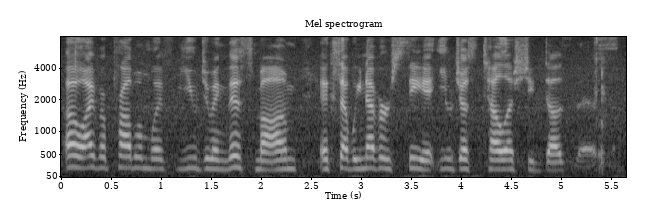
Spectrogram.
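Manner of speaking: ordinary talk, nothing marked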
